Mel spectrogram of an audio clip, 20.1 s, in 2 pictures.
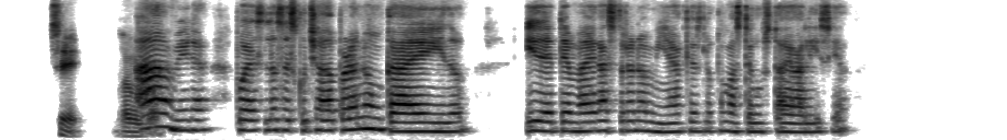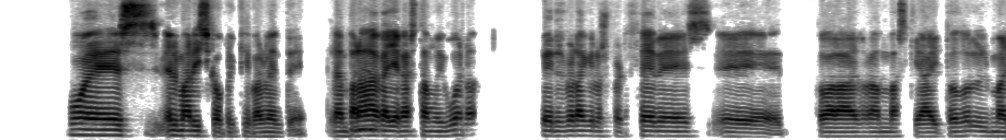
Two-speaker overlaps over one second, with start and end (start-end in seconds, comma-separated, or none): none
